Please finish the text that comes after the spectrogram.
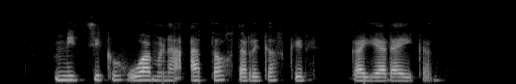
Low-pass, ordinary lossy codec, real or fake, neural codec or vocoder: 7.2 kHz; Opus, 16 kbps; real; none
